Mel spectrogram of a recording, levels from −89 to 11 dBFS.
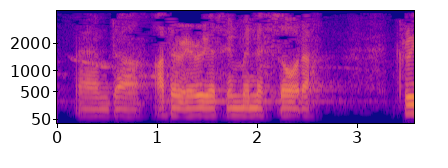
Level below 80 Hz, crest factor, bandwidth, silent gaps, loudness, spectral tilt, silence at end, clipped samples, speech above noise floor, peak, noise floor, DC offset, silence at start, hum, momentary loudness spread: -72 dBFS; 20 dB; 4 kHz; none; -27 LUFS; -9 dB/octave; 0 s; under 0.1%; 20 dB; -6 dBFS; -47 dBFS; under 0.1%; 0.15 s; none; 21 LU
